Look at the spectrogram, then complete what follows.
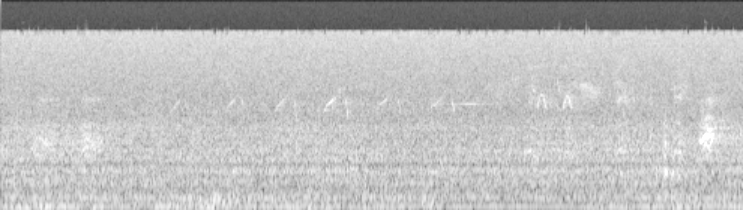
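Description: Outdoor ambience: a steady low rumble with faint, short high-pitched bird chirps scattered through it.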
